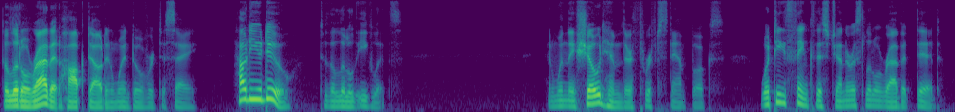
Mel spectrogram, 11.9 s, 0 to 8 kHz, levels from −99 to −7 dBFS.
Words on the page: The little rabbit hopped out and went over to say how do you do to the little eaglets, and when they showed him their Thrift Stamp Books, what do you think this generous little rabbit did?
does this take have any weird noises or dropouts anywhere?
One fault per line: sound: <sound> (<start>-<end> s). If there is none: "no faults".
no faults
